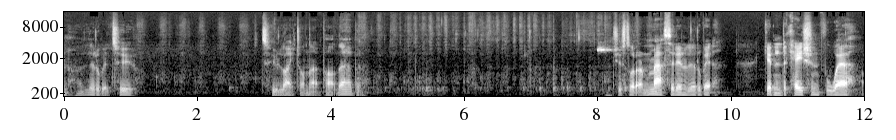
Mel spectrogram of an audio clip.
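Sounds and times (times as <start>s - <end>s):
paintbrush scratching on canvas: 0.3s - 8.7s.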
